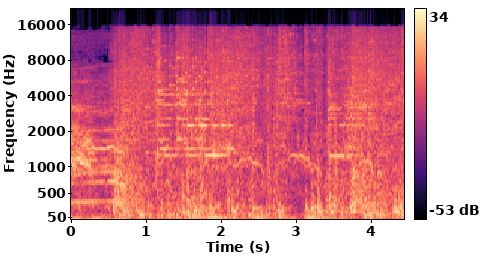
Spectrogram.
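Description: Plates and glassware crashing and shattering, starting suddenly about half a second in and clattering on for several seconds, over background music.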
